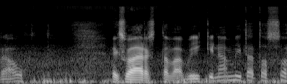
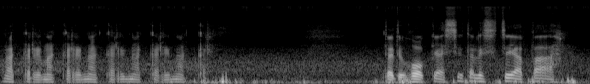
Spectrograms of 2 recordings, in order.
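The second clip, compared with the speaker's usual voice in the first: talking around a cigarette; cigarette in mouth; 9 dB quieter than usual. Real, not acted. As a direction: lips gripping a cigarette. Seen 3: Lit cigarette held between lips in every frame while speaking.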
